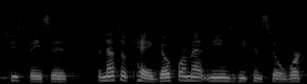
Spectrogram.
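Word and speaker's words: gofmt: for formatting source code go format or go func if you're one of those weird people who pronounces it that way you know like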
